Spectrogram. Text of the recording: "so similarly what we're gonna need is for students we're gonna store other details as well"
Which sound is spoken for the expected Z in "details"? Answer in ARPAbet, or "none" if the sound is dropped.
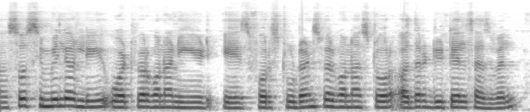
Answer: S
